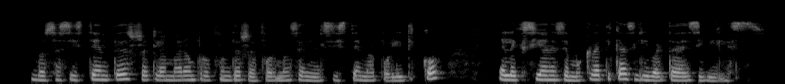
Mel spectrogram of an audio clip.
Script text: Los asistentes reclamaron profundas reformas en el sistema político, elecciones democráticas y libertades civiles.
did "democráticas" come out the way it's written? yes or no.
yes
